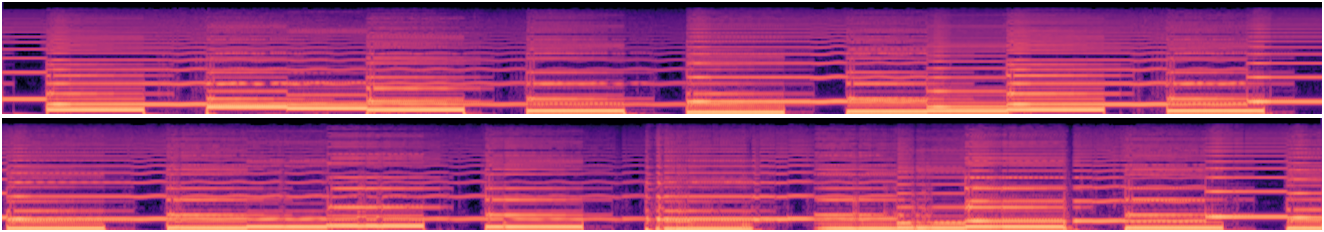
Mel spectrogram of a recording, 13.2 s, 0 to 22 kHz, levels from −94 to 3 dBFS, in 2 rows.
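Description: At 7.47 s, a short concealed packet loss drops about 20 ms. The decoder extends the preceding sound across the hole, leaving a brief smear.

Repeated packet loss (robotic sound) runs from 7.99 to 9.13 s, with gaps up to 38 ms, and again from 9.67 to 12.21 s, with gaps up to 60 ms and about a quarter of that span concealed. Each successive patch makes the sound choppy.

At 12.73 s, another short concealed packet loss covers about 40 ms, smearing the sound briefly and adding a slight delay.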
